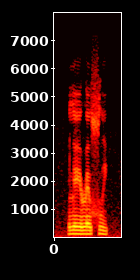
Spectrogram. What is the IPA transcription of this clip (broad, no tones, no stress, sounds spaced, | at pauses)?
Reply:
l e ɹ ɛ sʷ i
